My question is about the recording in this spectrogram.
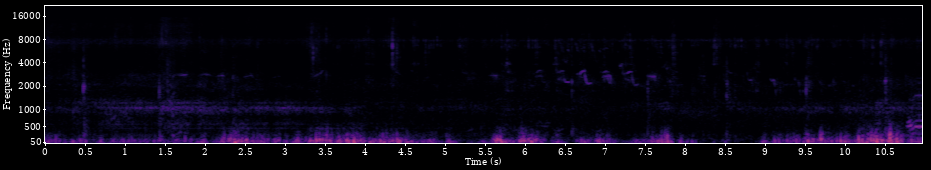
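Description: Wind buffeting the microphone in uneven low gusts, easing briefly near the end, with a few faint high chirps about seven seconds in.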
